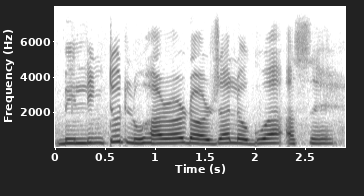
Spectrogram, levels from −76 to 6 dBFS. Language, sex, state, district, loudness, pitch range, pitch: Assamese, female, Assam, Sonitpur, -15 LUFS, 240-255 Hz, 245 Hz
